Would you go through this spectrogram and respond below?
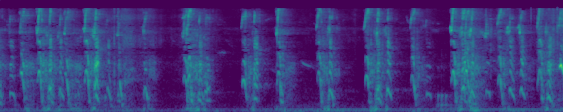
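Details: African wild dog pack that met a huge male lion while hunting in Balule Nature Reserve; bursts of high, squeaky chattering twitters in quick uneven runs, with short gaps of quiet between groups.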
